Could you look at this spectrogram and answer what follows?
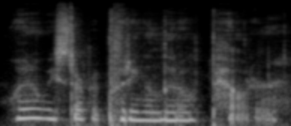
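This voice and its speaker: A woman playing a coaxing, condescending female demon in a breathy, whispered ASMR roleplay. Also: fairly high pitch, steady tone, quick pace, heavy background noise. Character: female demon, a fallen angel, coaxing and vain tempter.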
